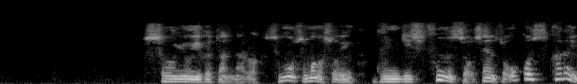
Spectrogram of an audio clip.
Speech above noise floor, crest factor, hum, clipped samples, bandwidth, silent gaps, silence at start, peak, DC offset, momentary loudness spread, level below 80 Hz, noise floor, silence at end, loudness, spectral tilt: 41 dB; 16 dB; none; under 0.1%; 7.8 kHz; none; 1.45 s; -8 dBFS; under 0.1%; 9 LU; -56 dBFS; -63 dBFS; 0 s; -23 LUFS; -6 dB/octave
